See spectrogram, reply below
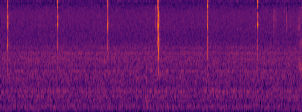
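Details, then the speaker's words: Omnipod tubeless insulin pump pod priming after insulin fill, faint sharp clicks about once a second over room hiss as it pushes air out through its internal tubing before attachment to a patient; training demonstration. "this is pushing out all the air through the internal tubing of the pump before it gets attached to uh a a patient"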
